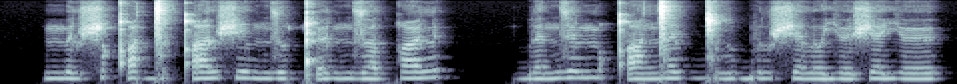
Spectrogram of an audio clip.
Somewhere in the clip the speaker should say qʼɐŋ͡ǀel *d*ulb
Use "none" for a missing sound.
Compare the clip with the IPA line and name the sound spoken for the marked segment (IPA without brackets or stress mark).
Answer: ɡ͡ǀ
